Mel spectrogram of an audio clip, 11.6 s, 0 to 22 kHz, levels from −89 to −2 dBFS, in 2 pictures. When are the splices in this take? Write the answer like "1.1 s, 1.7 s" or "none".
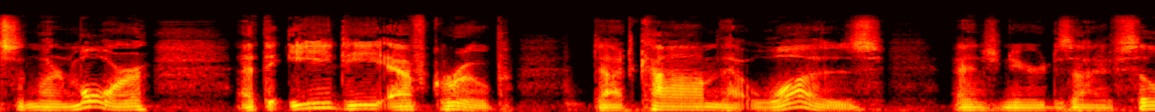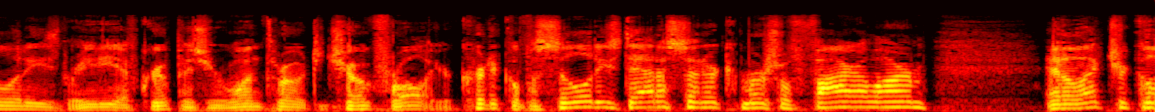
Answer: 6.1 s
